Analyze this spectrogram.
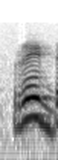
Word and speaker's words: read: ஆனால் இதை ப்ரொனவுன்ஸ் பண்ணும்போது ரெட் அப்படின்னு எப்படி இருக்கும்? சவுண்ட் வந்து ரெட் கலர் இருக்கே அதே மாதிரி சொல்லணும். ரெட் அப்படின்னு பாஸ்ட் டென்ஸில் சொல்லும்போது the spelling is the same but the pronunciation is different.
